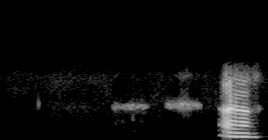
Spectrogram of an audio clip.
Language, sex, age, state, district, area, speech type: Dogri, female, 45-60, Jammu and Kashmir, Reasi, rural, conversation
